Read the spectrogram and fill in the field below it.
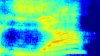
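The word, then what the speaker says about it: Oia: Les marins de Iya, hein, ça s'écrit Oya, hein, juste pour l'info, mais Oi, c'est une diphtongue, hein. Il y a 5 I en grec, hein, c'est un peu compliqué, mais ça se dit Iya.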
